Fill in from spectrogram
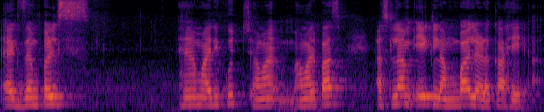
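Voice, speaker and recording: A woman explaining grammar to learners, patiently repeating terms, with frequent pauses and restarts. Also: a little high, fairly even intonation. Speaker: English grammar teacher.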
